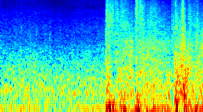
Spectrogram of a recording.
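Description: A shell explodes with a blast.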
